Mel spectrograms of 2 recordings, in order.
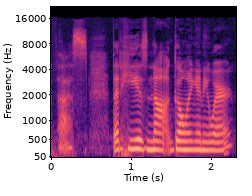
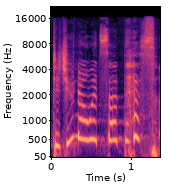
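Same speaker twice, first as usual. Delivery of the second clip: much higher, squealing in amazement; amazed disbelief; 13 semitones higher than usual. Retold or imitated. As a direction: re-enact the shock of reading it. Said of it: "I read this and I went".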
